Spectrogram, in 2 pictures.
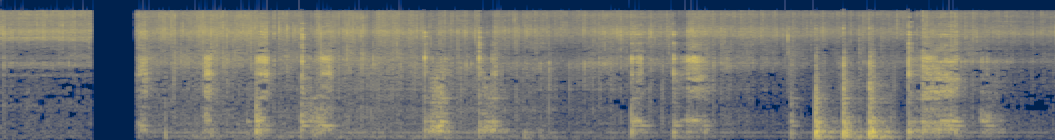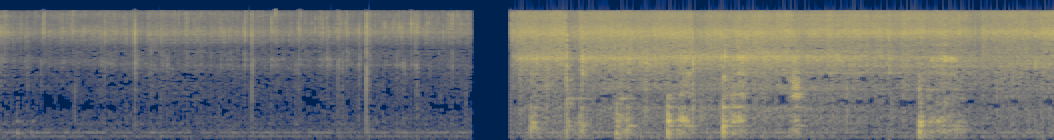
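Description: A spatula scrapes and clicks against a pan.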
